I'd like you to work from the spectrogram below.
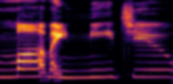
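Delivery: very slow, high, hysterical, pleading crying. Retelling a character's call to her mom, imitating someone crying hysterically. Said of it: "crying hysterically".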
